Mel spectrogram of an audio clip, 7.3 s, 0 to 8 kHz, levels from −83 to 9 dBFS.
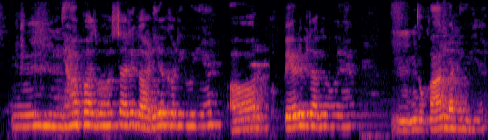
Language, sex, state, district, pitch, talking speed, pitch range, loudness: Hindi, female, Bihar, Saran, 205 Hz, 170 wpm, 180-220 Hz, -25 LUFS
